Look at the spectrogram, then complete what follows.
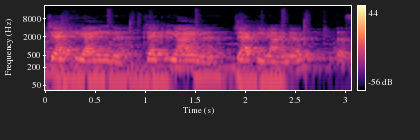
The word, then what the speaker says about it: Jackie Aina: Jackie Aina.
